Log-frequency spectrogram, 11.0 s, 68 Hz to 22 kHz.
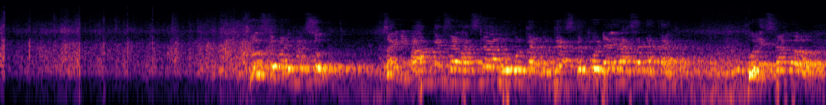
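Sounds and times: audience clapping: 0:00.0 - 0:04.2.

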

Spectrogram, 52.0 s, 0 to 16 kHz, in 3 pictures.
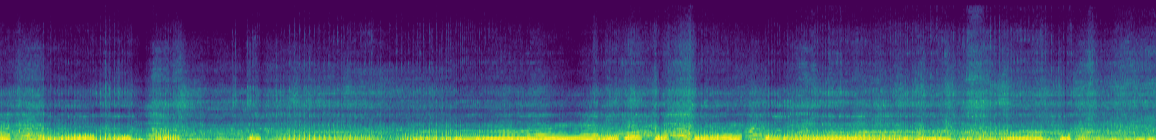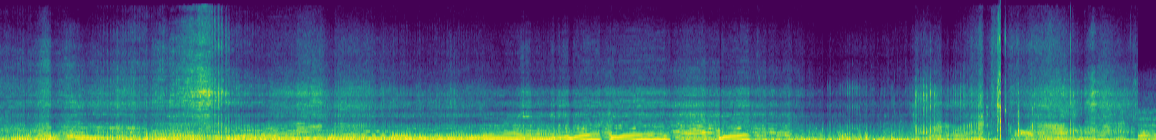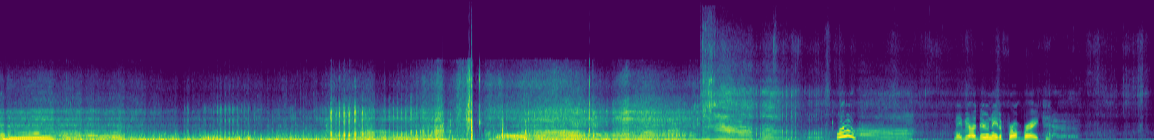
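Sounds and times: dirt bike engine revving: 0:00.0 - 0:51.9.

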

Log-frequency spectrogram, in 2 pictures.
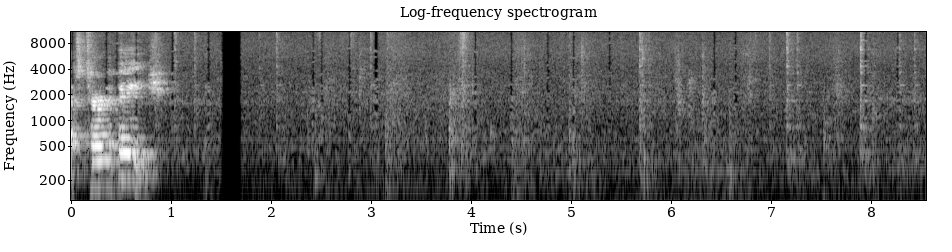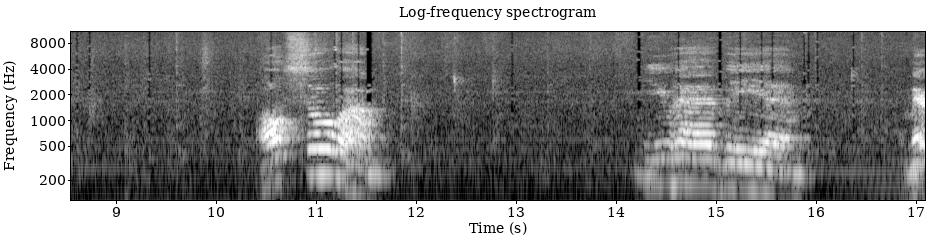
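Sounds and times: low steady hum: 0:00.0 - 0:17.0
wall clock ticking: 0:06.9 - 0:12.0.

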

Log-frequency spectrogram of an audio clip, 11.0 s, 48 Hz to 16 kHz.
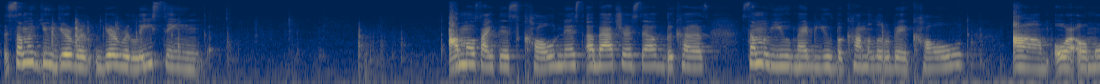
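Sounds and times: soft breath: 0:07.1 - 0:07.4.

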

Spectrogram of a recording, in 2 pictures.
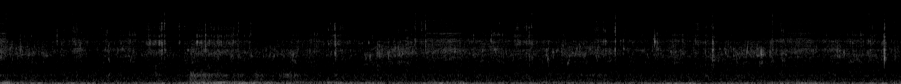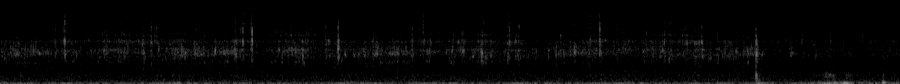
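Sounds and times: paddle splashes: 0:00.0 - 0:18.0
water washing around hull: 0:00.0 - 0:18.0.

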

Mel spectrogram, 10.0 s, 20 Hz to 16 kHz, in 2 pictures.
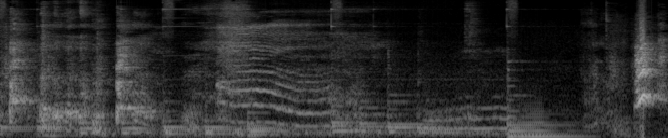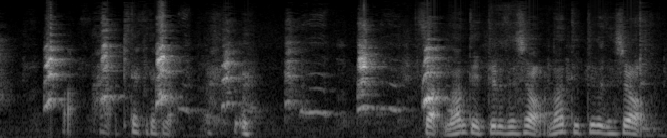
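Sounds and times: dog yapping: 0:00.0 - 0:02.8, 0:04.5 - 0:08.4.

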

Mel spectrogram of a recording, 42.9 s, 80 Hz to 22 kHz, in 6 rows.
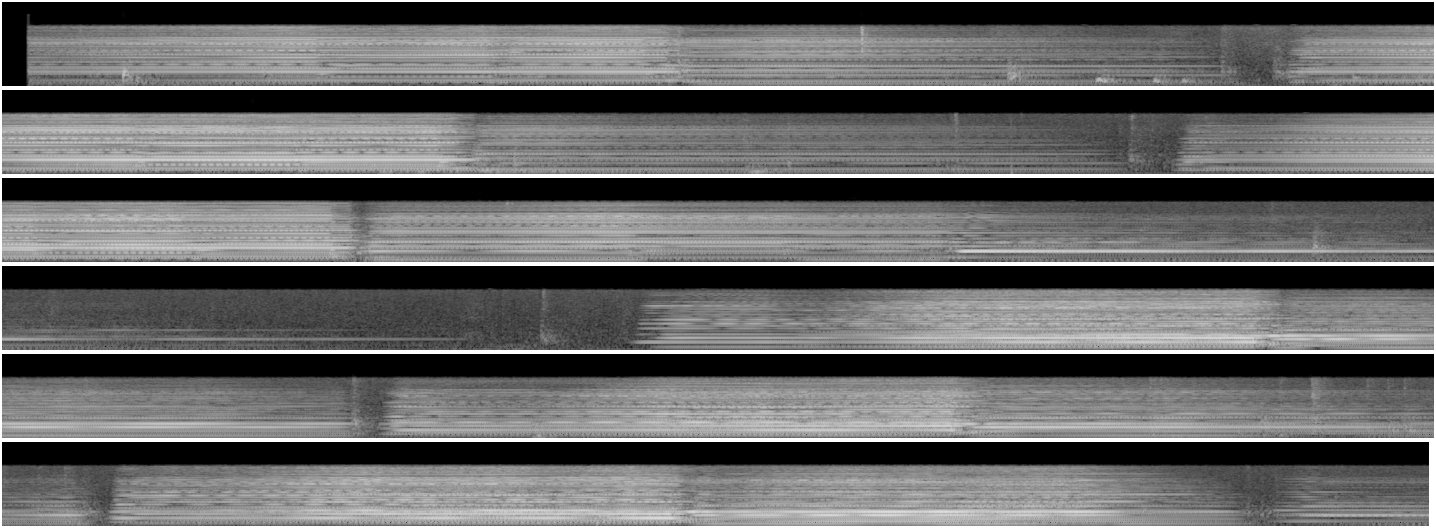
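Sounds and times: accordion playing slow chords: 0:00.0 - 0:42.9.

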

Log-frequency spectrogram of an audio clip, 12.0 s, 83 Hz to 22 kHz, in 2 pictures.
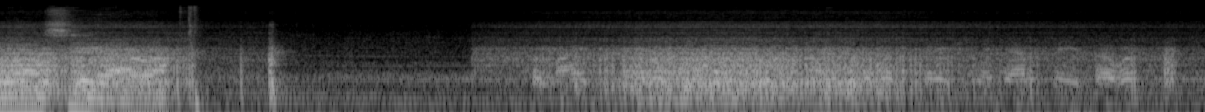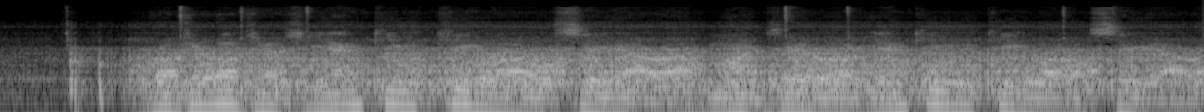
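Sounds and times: indistinct radio speech: 0:00.0 - 0:01.0, 0:02.4 - 0:12.0
radio hiss: 0:00.0 - 0:01.4, 0:02.4 - 0:12.0.

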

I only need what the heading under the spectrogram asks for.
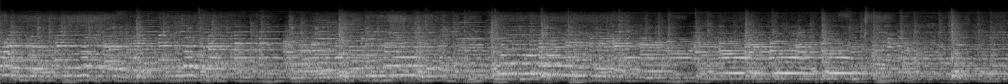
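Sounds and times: clarinet melody: 0:00.0 - 0:09.8.

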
